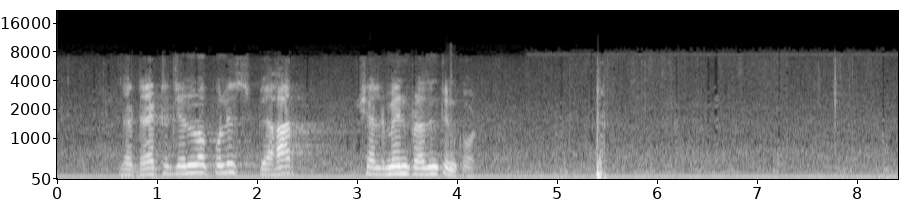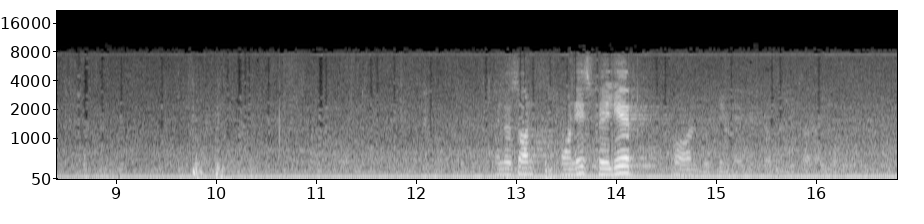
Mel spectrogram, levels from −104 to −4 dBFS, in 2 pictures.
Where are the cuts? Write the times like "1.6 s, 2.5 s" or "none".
none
